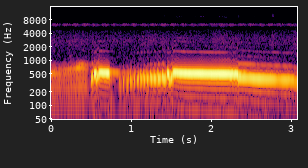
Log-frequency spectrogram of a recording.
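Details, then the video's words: A Barbary dove gives one clear, gentle coo: a sharp rising onset, a throbbing stretch, then a long level low note easing downward, heard in quiet surroundings. "BURUNG PUTER SUARA JERNIH DAN SYAHDU"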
